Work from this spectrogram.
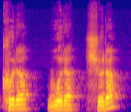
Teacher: that flick of the tongue there that you're doing when you say Coulda would a Shoulda that's the sound that the r makes a single r in Spanish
